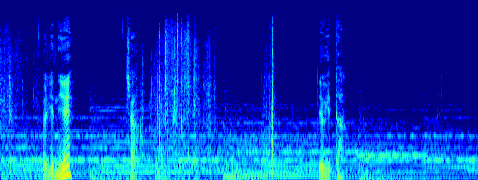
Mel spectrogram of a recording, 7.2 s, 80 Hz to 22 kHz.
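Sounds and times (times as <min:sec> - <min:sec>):
paper bag of broken yeot crinkling as it is handed over: 0:00.0 - 0:00.6, 0:02.0 - 0:04.2
speech: 0:00.6 - 0:01.2, 0:01.9 - 0:02.2, 0:04.8 - 0:05.2.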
